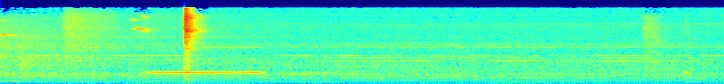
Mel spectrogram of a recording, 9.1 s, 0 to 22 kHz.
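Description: Heuliez GX317 LPG city bus idling, heard from inside the cabin as a steady engine hum. About two seconds in, a sharp click and a steady tone lasting about a second and a half sound over it.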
